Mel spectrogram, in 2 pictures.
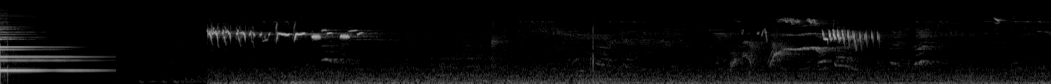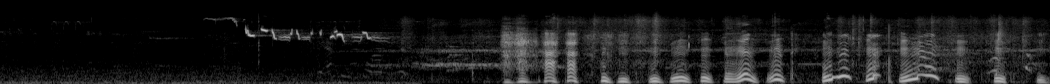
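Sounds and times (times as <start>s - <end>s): wild birds calling: 15.2s - 21.0s.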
